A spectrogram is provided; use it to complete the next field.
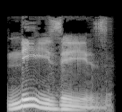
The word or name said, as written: kneesies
